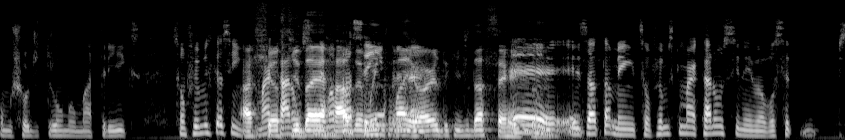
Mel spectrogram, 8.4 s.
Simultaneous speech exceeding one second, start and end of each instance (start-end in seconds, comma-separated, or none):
2.4-4.3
